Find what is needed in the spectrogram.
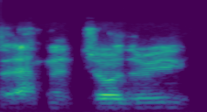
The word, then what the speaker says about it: Ahmed Chaudhry: My name is Ahmed Chaudhry.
